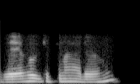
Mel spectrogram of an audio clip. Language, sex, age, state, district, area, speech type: Urdu, male, 18-30, Bihar, Supaul, rural, conversation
